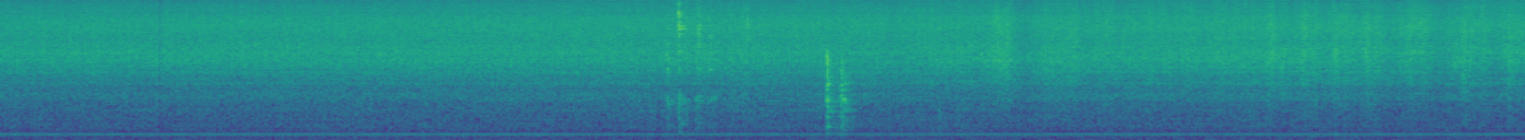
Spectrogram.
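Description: Ground turkey seasoned with chili powder, oregano and basil sizzling steadily as it browns in a pan, a constant close frying hiss with a low electrical hum underneath and a couple of brief clinks, no talking.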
